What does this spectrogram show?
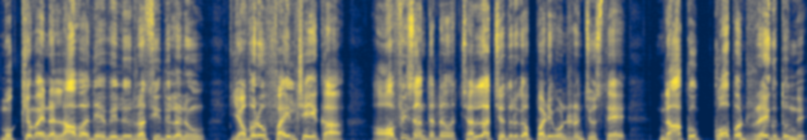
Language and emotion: Telugu, angry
